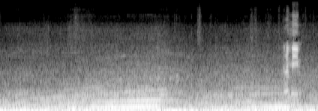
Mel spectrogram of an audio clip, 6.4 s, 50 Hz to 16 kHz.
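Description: A 2023 Chevrolet Camaro 2LT RS with a manual gearbox and a 4-cylinder turbo accelerates hard from second gear. The engine drone rises steadily in pitch from inside the cabin, then eases briefly and climbs again, loud and close, while someone talks over it.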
